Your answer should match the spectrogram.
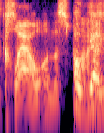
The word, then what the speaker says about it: Clow: supposed to be pronounced Clo. Are you sure that's just not an accent? No, it's definitely like it's written out in kana as Kuro.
